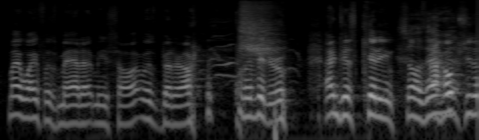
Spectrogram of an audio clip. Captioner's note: chuckles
